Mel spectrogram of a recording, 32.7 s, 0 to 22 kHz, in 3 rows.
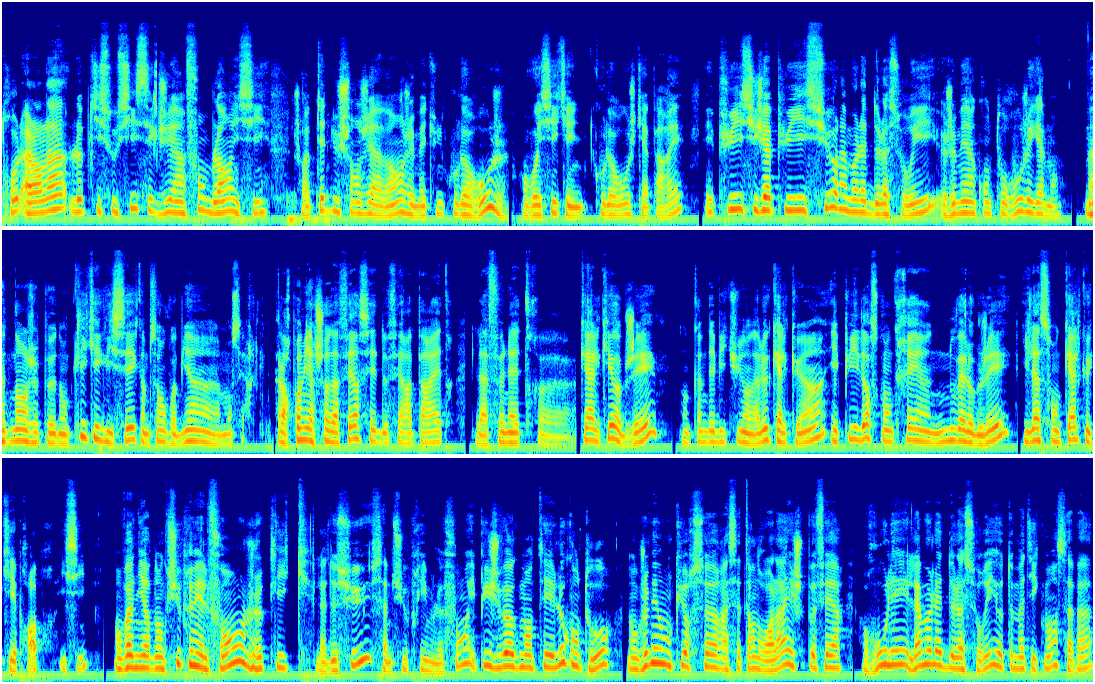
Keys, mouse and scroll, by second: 3.1 ctrl+z, 5.0 click, 8.9 middle click, 11.5-13.5 drag, 14.9 click, 15.7 click.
